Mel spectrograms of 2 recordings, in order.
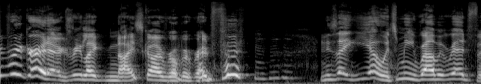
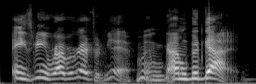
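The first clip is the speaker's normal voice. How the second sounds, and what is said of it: Imitates another person's voice. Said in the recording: “That's how he sounds. I've nailed that impersonation down. I've worked on that for years.”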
